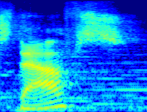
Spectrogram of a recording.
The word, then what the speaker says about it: staves: That's actually pronounced staffs.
